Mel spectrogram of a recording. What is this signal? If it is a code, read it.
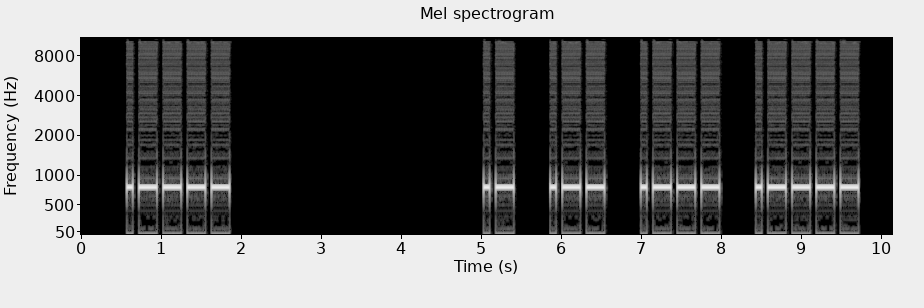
Morse code, heard as a keyed tone, about 16 wpm, spaced as for 11 wpm, 800 Hz. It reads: 1 AWJ1
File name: Combinations / Difficult Combos / AWJ1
